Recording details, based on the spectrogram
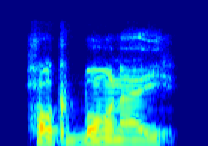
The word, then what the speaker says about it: Hogmanay: But firstly, how do you pronounce it? Is it Hogmanay, isn't it? – That's how I would say it. – Yeah, Hogmanay.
